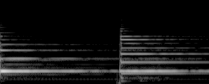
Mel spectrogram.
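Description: Celtic harp playing the closing notes of a song: two plucked notes about a second apart, the second left to ring out and fade.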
